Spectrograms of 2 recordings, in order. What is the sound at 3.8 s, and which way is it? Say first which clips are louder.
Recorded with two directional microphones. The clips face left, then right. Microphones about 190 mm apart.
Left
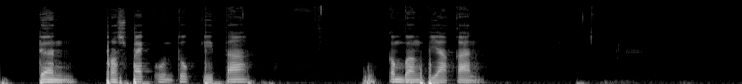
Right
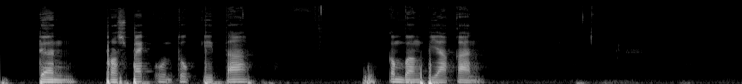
Speech: left 4 dB; 50° left (ahead or behind).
